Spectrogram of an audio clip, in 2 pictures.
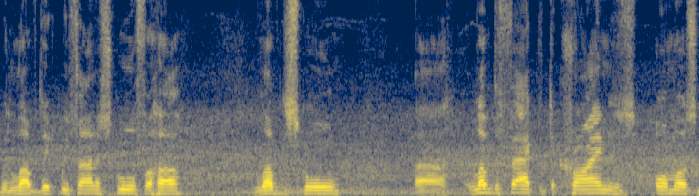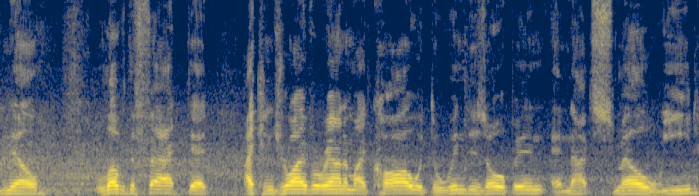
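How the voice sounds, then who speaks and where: A man with a New York accent at a fairly high pitch and fairly slow pace, with monotone, flat intonation, big swings in loudness and noticeable background noise. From New York, Staten Island. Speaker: interviewee, local resident. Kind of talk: street interview.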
